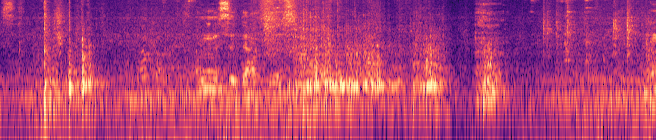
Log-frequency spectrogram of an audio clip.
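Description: Indistinct talking, with a few sharp clicks and knocks in the first second.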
